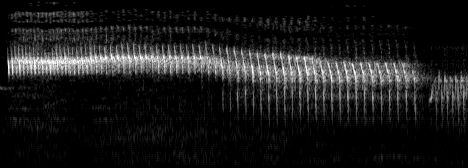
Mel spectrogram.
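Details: Mosaic canary singing a long, even rolling trill of rapid notes that slides slightly lower before ending with a brief lower phrase.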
